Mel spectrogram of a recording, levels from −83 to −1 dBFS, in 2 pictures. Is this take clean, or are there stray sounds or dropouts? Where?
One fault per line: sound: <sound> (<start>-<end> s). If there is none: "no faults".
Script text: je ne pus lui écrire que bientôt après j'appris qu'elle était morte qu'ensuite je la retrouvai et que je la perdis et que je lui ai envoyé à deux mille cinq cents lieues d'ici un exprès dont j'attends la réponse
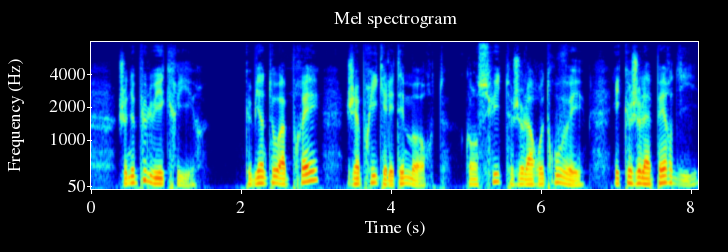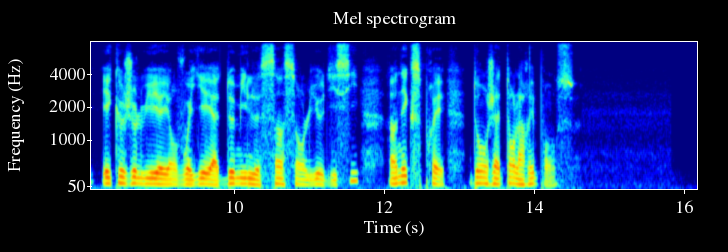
no faults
